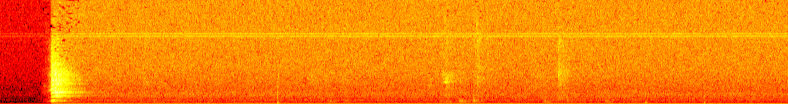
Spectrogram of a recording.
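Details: A female Maltese puppy gives her first bark, one sharp, high-pitched yap, and then the room falls quiet.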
